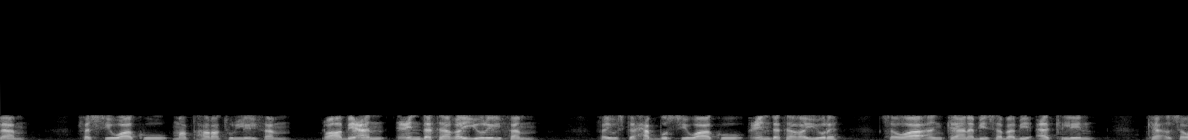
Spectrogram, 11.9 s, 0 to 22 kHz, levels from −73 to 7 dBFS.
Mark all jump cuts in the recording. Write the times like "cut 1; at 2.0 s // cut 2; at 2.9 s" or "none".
cut 1; at 3.2 s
